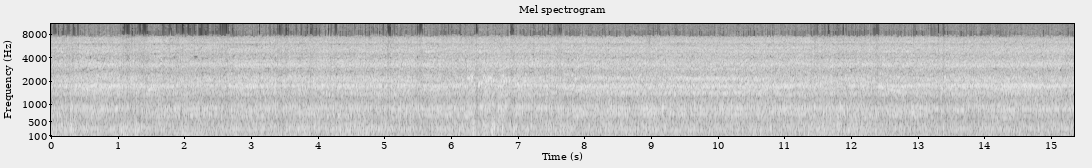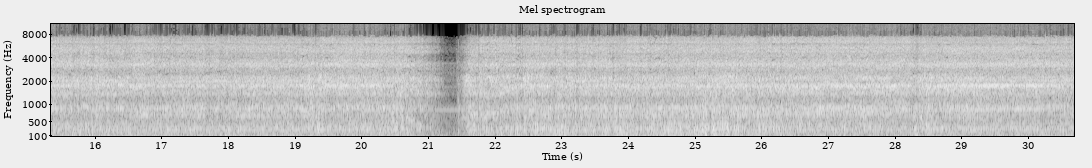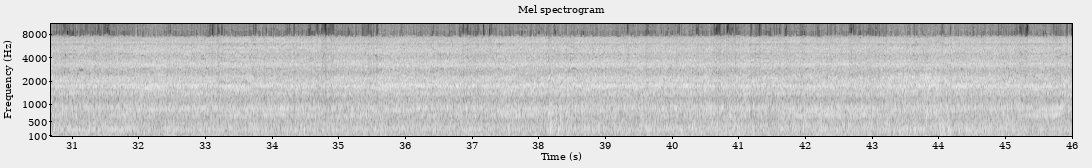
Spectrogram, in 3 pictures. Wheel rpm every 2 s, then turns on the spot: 220, 230, 230, 240, 210, 220, 220, 230, 230, 230, 100, 220, 220, 220, 220, 230, 230, 230, 220, 230, 230, 230, 230.
none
